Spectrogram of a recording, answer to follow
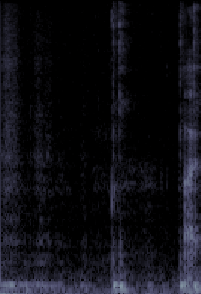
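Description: A few light computer mouse clicks, one about a second in and another near the end, over quiet room tone.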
